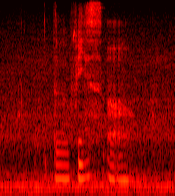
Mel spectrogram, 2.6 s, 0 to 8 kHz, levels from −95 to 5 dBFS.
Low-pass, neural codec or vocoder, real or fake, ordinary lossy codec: none; none; real; none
